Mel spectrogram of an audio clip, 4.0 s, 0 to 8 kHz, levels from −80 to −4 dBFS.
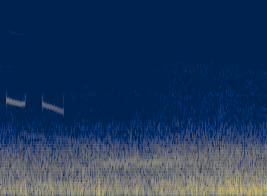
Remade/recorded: recorded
